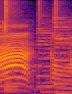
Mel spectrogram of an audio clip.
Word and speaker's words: หนอน: เสียง หอ หีบ นำ นะ คะ อ่าน ว่า หนอน ค่ะ อ่ะ ดู ตัว อย่าง คำ อักษร นำ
